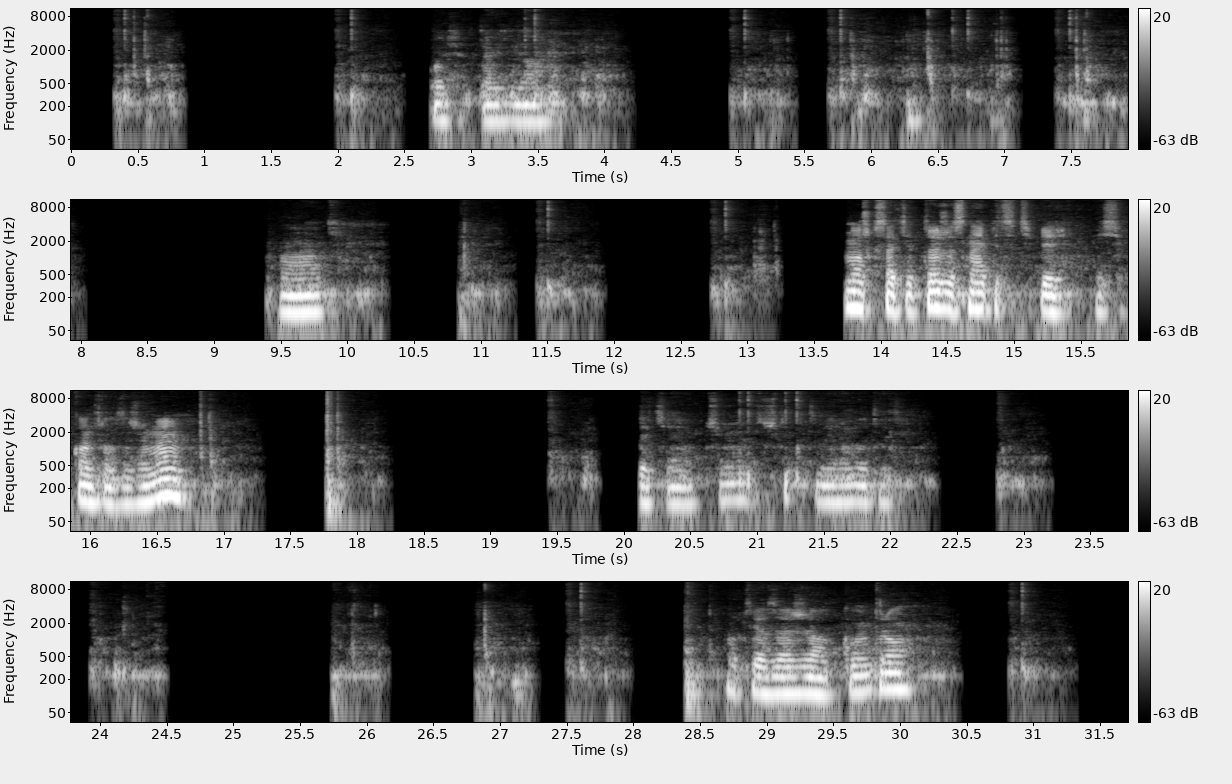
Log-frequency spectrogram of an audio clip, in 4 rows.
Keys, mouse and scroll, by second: 1.4 ctrl+r, 3.3 right click, 4.2 ctrl+r, 6.2 ctrl+r, 10.7 k, 20.8 click, 22.7-25.5 middle drag, 25.5 KP_7, 26.7 k.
